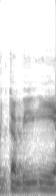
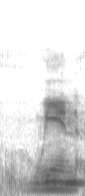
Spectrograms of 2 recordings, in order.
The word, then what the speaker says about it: Wien: yeah well because you Vienna is spelled like w ien I think or we i n so uh it's we is how it's I believe it's said in the in the in the proper German in that area going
